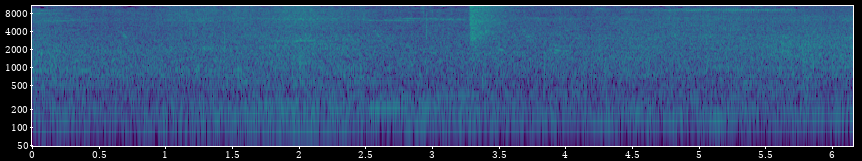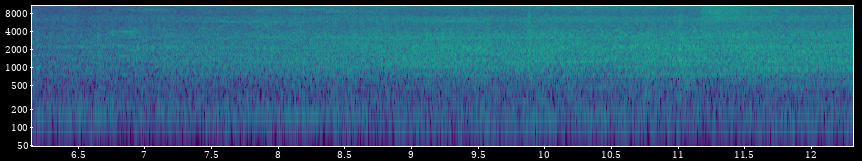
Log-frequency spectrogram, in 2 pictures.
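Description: Truck engine running steadily as the truck drives along.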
